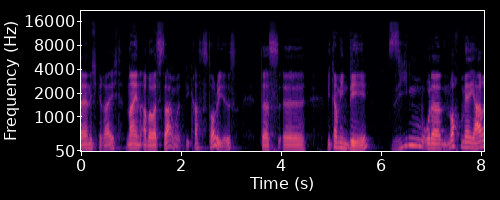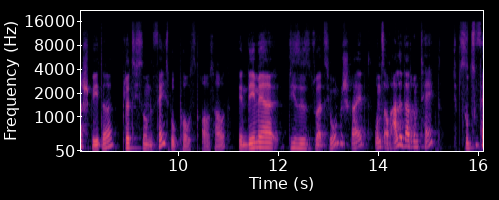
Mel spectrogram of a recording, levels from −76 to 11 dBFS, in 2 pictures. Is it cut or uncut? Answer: uncut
